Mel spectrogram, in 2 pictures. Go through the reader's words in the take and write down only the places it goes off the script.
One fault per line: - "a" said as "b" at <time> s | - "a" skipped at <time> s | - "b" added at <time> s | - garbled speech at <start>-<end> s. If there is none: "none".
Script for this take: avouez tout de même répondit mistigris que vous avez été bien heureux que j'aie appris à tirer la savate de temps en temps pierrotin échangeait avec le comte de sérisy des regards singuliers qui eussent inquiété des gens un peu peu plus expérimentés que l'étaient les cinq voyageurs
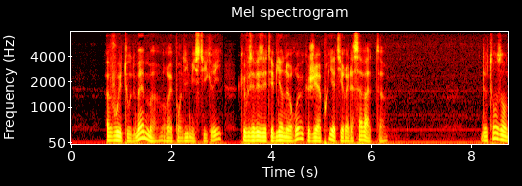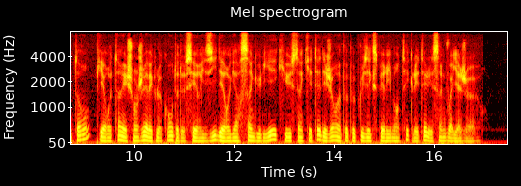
none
